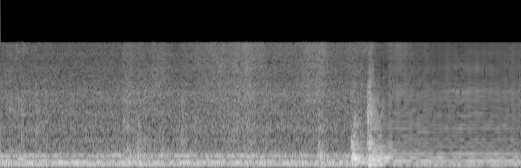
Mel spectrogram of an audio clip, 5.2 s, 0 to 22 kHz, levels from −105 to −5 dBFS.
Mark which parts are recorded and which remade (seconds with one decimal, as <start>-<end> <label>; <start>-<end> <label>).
0.0-3.7 recorded; 3.7-5.2 remade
